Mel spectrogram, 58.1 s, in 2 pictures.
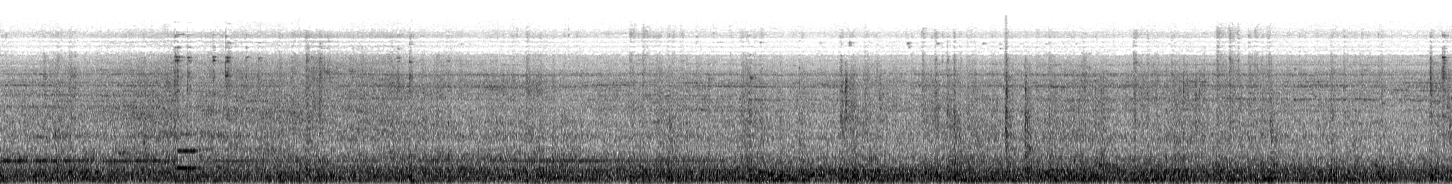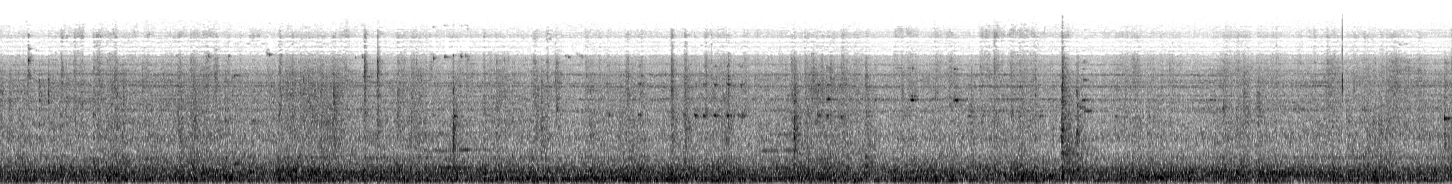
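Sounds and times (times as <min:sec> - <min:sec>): train wheel squeals: 0:00.0 - 0:07.2, 0:32.8 - 0:39.2, 0:39.9 - 0:51.5
train wagons rumbling past: 0:00.0 - 0:58.0
train wheel clicks: 0:02.8 - 0:09.2, 0:28.6 - 0:52.3, 0:55.5 - 0:57.2.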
